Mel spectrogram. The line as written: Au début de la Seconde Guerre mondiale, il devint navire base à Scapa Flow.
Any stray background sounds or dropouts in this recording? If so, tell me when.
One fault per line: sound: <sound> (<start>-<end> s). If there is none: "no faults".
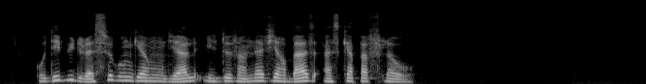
no faults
